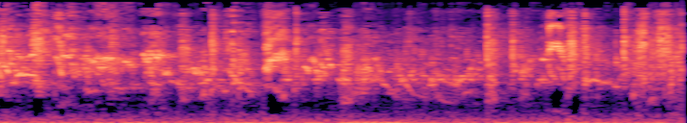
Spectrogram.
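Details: Several pet budgerigars in a loud, steady chorus of grating squawks and warbles, the chatter unbroken for the whole stretch with occasional sharper peaks.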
